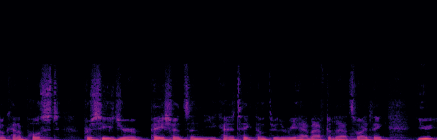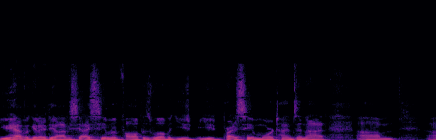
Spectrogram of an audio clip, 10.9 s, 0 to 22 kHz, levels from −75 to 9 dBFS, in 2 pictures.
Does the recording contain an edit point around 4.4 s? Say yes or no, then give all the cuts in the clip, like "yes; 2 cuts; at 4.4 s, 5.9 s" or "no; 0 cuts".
no; 1 cut; at 9.9 s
